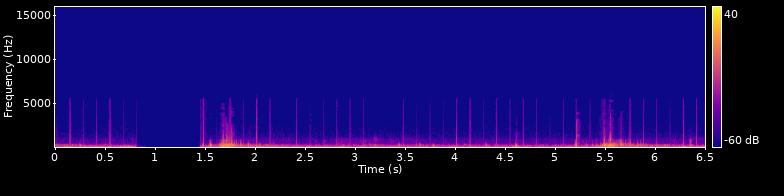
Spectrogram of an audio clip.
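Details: Early inspiratory crackles: a few brief crackles localized at the start of each inspiration, characteristic of severe bronchial obstruction.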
